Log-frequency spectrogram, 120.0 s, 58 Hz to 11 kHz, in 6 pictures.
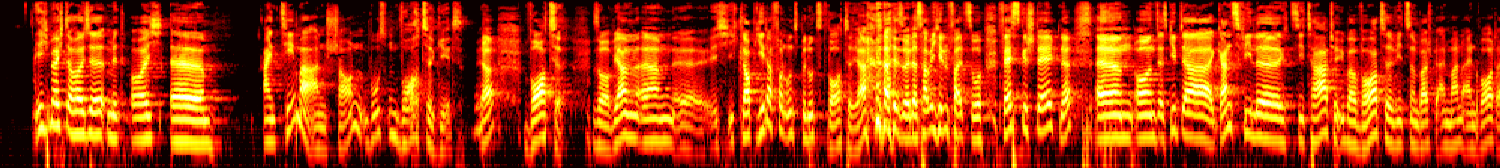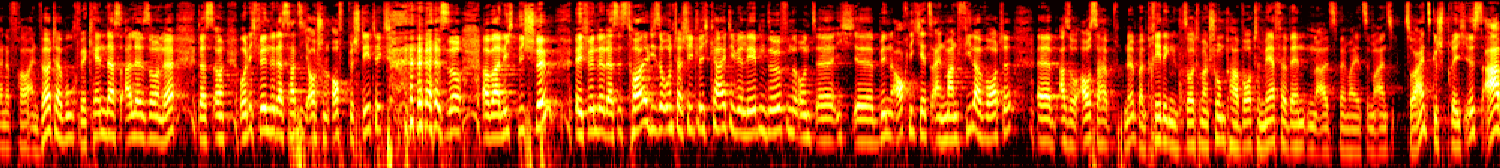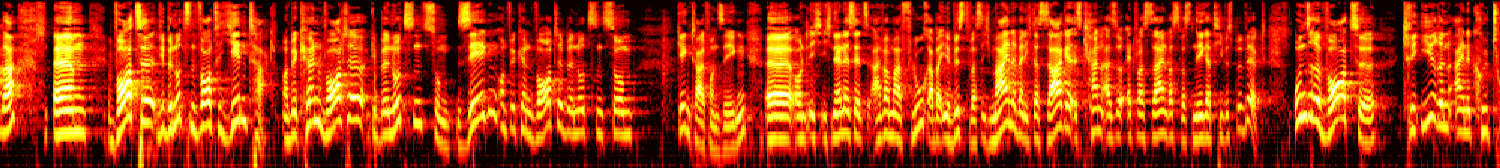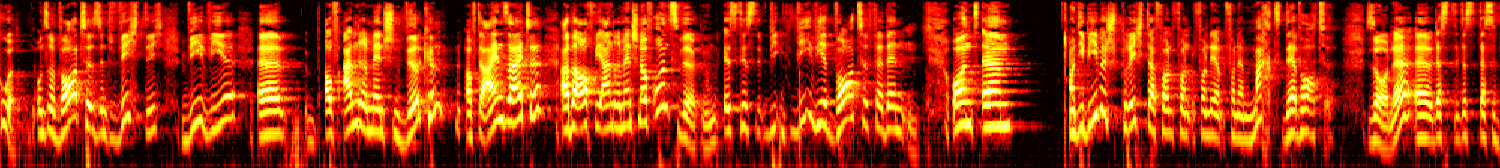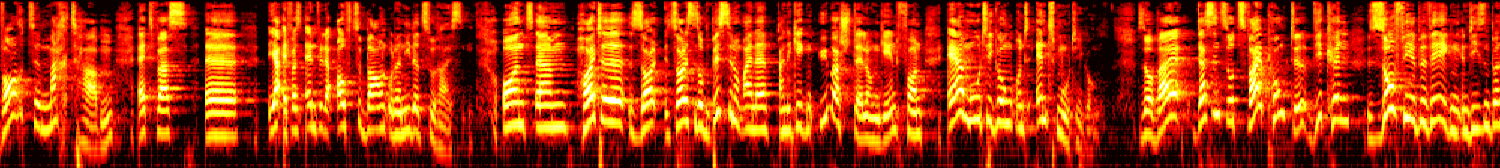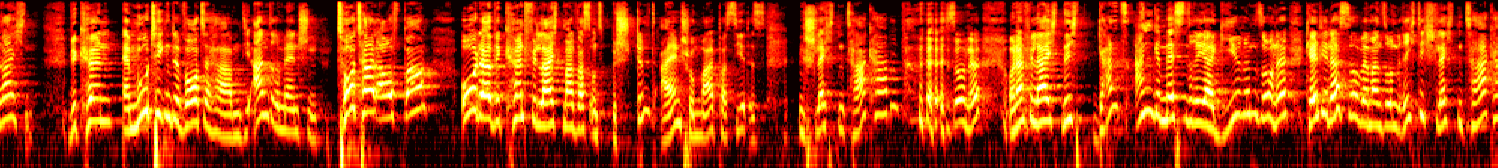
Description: Gottesdienst 16.04.23 - FCG Hagen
